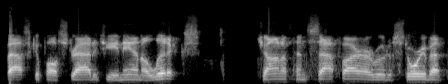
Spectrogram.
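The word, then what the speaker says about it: Safir: jonathan is spelled jonathan saphir sapphire spelled s-a-f-i-r but it's pronounced sapphire so those are the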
